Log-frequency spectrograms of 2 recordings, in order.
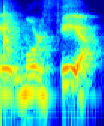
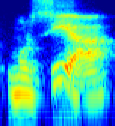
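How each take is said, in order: First: The c is said as a th sound. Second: The c is said as an s sound. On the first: This is how it is said in Spain. "but in Spain they say" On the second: This is how it is said in Peru. "in Peru we would say"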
